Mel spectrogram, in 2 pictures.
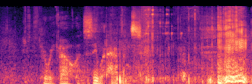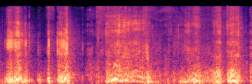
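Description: A zipper is pulled open.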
